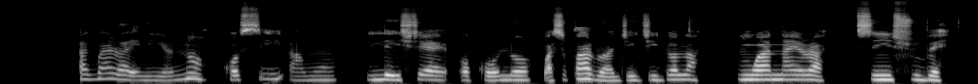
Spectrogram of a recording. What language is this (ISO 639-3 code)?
yor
